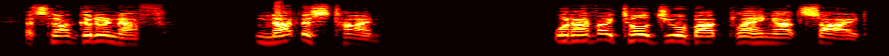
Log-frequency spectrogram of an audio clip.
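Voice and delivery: high, loud telling-off; stern scolding. Acted. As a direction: scold the child firmly. Aunt scolds boy.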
